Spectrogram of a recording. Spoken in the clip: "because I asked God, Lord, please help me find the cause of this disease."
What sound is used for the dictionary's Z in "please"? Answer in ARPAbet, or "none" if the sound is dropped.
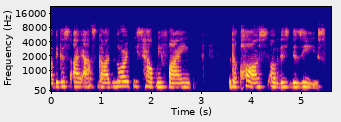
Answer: S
